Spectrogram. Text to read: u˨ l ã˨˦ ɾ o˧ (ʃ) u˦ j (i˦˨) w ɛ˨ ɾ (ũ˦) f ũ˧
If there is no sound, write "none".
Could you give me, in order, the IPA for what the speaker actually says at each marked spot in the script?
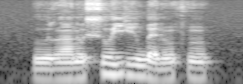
ʃ, i˦˨, ũ˨˦

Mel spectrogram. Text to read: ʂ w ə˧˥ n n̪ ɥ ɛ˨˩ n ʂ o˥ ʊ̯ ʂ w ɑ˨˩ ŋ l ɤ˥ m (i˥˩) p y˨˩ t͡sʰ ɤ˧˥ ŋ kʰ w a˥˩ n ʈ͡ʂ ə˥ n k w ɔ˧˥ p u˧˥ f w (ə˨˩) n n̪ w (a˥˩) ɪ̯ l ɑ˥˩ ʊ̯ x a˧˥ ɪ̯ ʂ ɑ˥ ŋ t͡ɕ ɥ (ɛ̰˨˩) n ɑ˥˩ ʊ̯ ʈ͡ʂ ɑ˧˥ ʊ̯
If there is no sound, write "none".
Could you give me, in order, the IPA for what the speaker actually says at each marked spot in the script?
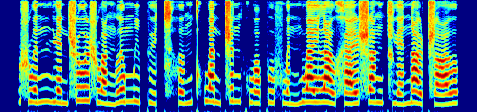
i˥˩, ə˨˩, a˥, ɛ˧˥

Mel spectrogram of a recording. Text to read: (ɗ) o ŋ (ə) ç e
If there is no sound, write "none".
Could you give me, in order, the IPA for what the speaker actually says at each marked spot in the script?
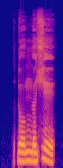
ɗ, ə

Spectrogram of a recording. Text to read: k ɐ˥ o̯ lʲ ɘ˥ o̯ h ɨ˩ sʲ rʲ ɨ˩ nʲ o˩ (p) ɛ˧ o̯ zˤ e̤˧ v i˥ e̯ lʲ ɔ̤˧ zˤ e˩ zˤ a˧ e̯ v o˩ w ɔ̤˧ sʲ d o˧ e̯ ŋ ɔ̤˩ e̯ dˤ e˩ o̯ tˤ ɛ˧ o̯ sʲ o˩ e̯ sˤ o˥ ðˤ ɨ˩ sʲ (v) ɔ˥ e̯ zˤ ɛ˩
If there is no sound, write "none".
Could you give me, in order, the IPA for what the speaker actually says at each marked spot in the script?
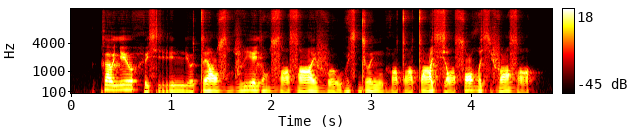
t, v

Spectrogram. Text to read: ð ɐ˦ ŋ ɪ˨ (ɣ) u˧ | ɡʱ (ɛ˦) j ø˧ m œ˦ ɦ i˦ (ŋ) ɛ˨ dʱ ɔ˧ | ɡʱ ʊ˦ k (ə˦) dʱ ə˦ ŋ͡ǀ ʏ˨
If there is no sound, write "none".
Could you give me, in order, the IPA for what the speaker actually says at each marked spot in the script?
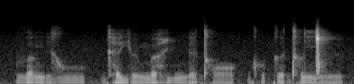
ɣ, ɛ˦, ŋ, ə˦

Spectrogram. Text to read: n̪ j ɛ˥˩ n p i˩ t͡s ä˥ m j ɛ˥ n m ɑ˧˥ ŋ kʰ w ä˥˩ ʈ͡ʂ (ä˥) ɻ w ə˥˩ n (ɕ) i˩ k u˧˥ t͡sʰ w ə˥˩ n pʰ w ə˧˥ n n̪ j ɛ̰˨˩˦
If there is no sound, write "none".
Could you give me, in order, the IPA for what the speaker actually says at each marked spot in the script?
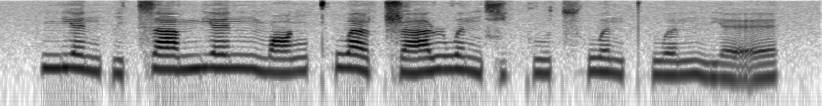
ä˧˥, ɕ

